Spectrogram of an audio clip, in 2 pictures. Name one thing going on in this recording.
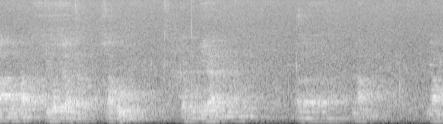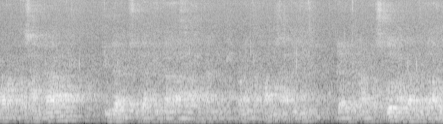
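A middle-aged man speaks steadily into a microphone, with pauses between phrases.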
